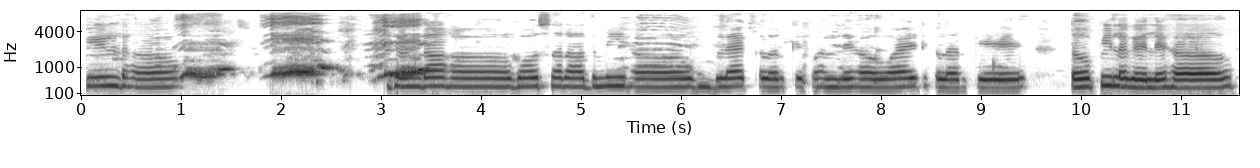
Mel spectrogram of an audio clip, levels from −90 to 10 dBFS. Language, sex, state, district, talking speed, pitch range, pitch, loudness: Hindi, female, Jharkhand, Sahebganj, 100 wpm, 250-290 Hz, 260 Hz, -16 LUFS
